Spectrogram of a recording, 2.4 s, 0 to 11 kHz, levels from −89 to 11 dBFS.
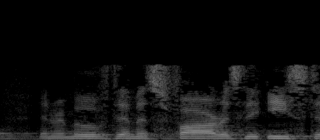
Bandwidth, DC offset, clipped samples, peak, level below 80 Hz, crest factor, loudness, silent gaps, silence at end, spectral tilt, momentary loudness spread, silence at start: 6.2 kHz; under 0.1%; under 0.1%; -26 dBFS; -74 dBFS; 16 dB; -42 LUFS; none; 0 s; -4.5 dB/octave; 10 LU; 0 s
